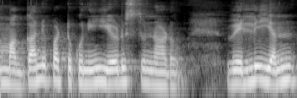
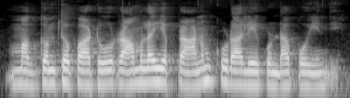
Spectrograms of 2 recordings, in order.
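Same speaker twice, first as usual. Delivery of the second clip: ordinary delivery, nothing marked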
